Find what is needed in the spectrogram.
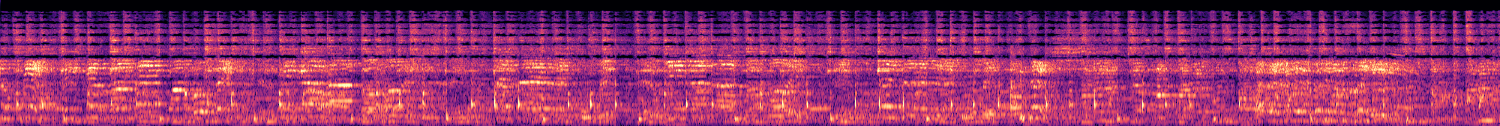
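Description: Live cumbia band playing: a steady, bouncing bass beat under keyboard, timbales and bongos, with a metal güiro scraped in rhythm.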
